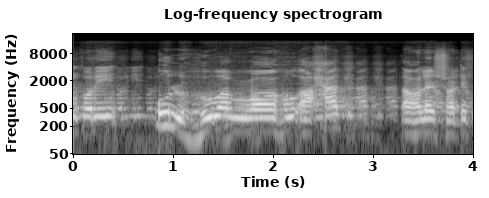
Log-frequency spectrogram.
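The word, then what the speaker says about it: قُلْ: কফ গলার ভিতর থেকে, কফ গলার ভিতর থেকে উচ্চারণ হবে। একটা হলো কফ আর একটা আছে কাফ। এখানে আমরা যদি সঠিক উচ্চারণ করি কুল হুয়াল্লাহু আহাদ, তাহলে সঠিক উচ্চারণের সঠিক অর্থ হবে বলো তিনি আল্লাহ এক অদ্বিতীয়।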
